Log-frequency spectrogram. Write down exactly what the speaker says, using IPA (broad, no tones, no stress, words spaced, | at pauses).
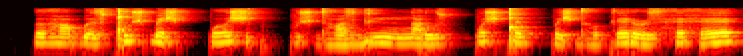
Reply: əɦɑɓəz ǃuʃɓɛʃpːɤ ʃɛkpːuʃdʱɑz ɡʲunːɑɾuz pːɔʃǃɛpːɛʃdʱɤk ɾɛɾə˞z hɛhɛ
